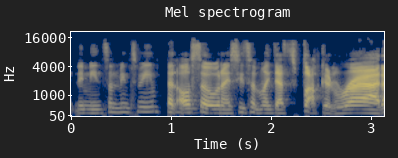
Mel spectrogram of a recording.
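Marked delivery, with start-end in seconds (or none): 2.0-3.1 slow, loud and excited. Retold or imitated. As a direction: savor it, impressed. Quoting own excitement.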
